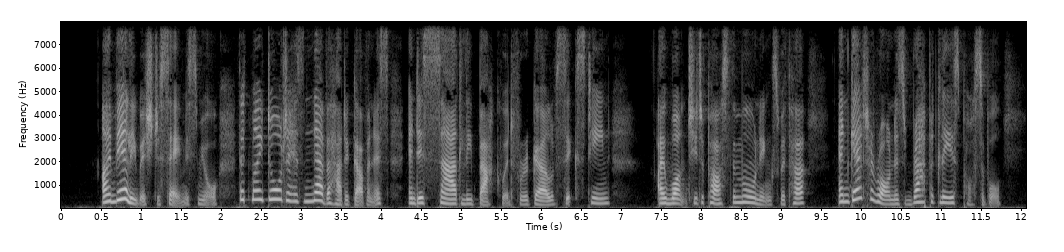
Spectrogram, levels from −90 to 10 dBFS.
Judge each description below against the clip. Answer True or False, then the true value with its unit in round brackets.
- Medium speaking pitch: False (230 Hz)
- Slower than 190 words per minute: False (205 wpm)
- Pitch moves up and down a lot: True (7.2 semitones)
